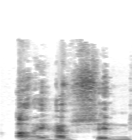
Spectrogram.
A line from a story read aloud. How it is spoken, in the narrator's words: he cried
